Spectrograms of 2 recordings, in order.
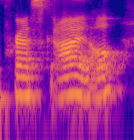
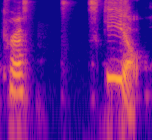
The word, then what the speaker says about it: Presque Isle: thing i learned was how to say eel press eel i have been saying presque isle well it's if you are down at the one in detroit there is a presque isle in detroit spelt exactly the same that's on the detroit river but the one up in northern michigan is called pres steel just to be different they're both spelled the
